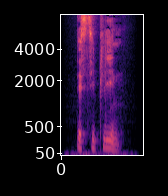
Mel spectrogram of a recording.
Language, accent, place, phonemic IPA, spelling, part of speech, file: German, Germany, Berlin, /dɪst͡sɪplˈiːn/, Disziplin, noun, De-Disziplin.ogg
- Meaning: discipline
